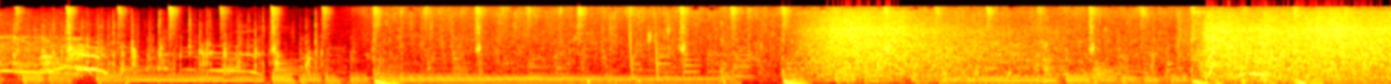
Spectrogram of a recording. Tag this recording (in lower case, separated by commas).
waterfall, music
